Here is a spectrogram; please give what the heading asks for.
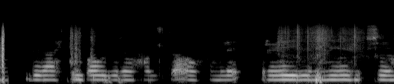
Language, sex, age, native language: Icelandic, male, 12, Icelandic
